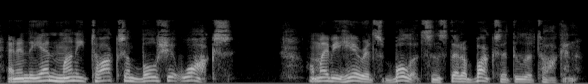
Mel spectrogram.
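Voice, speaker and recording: A man voicing a tearful young man who is angry and pleading, speaking in a quick, strained voice raised above the narrator's own. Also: fairly high pitch, no room sound, voice pushed up. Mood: bitter, pleading. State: crying.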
